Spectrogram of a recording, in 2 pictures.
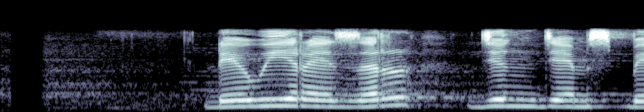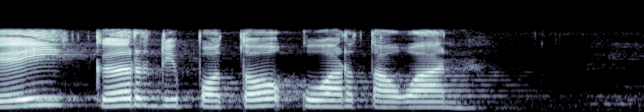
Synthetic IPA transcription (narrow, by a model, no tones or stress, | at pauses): dɛwiɾɛzərd͡ʒɨŋd͡ʒɛmsbɛjkɨrdipɔt̪ɔkuwart̪awan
